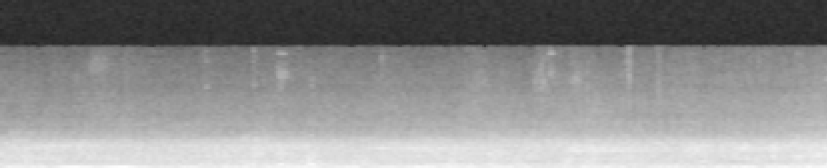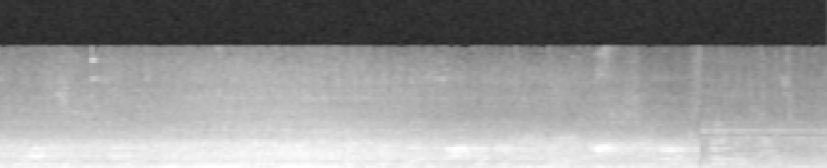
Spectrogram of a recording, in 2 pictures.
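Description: A ride vehicle hums as it rolls slowly along a track.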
